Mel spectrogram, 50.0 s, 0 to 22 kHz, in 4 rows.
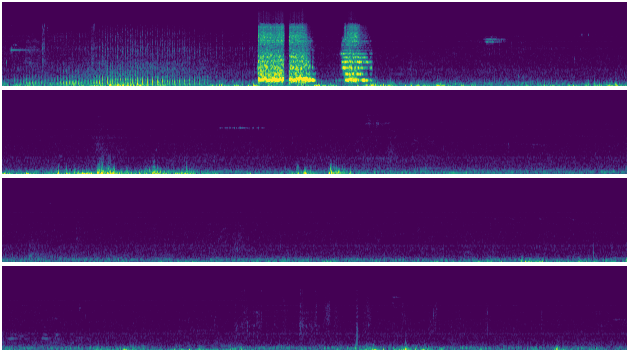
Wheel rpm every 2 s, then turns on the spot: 0, 0, 0, 0, 0, 0, 0, 0, 0, 0, 0, 0, 0, 0, 0, 0, 0, 0, 0, 0, 0, 0, 0, 0, 0.
none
